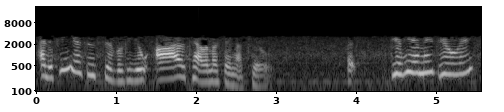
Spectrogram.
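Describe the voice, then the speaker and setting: A narrow, tinny old radio drama recording. a motherly, fussy housewife who is kindly and trusting. Her voice is husky and very lively, rising and falling with each exclamation. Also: fairly high pitch, moderate pace. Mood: reassuring.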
